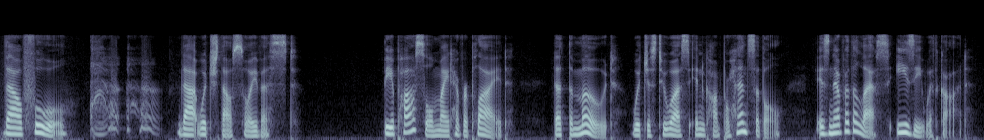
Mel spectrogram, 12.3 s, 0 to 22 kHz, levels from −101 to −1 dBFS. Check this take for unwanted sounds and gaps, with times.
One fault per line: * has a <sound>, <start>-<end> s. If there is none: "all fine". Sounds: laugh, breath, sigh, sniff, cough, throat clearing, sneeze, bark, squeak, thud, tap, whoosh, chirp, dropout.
* has a cough, 1.1-2.1 s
